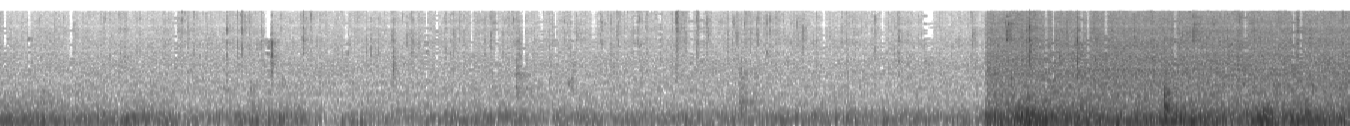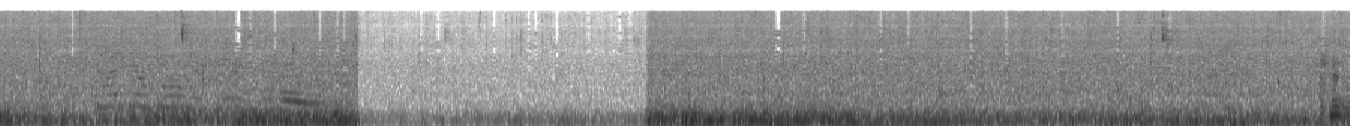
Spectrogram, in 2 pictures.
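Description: Leaves and twigs of a shrub rustling and brushing against the phone's microphone as the branches are held apart, a rough rumbling noise that turns much louder about six seconds in, drops away briefly near the eleven-second mark, then returns.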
